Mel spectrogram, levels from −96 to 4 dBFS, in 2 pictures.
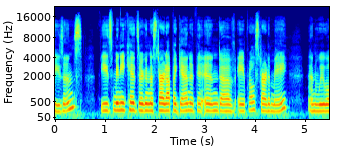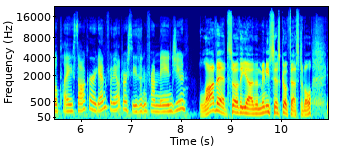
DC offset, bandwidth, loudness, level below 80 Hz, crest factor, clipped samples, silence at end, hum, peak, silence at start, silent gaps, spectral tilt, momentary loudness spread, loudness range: under 0.1%; 19 kHz; -20 LUFS; -58 dBFS; 18 dB; under 0.1%; 0 s; none; -2 dBFS; 0 s; none; -4.5 dB/octave; 10 LU; 5 LU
